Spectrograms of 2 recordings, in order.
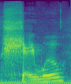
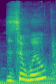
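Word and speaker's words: Xu Wu: Look, I know its name is technically pronounced Shewu, but a friend of mine and myself can't get over calling it Zawoo.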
